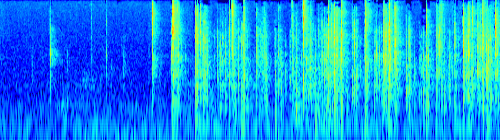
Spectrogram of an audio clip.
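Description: A large soft plastic bag with green and red printed text, apparently filled with soft contents, is held in both hands with bare fingertips and shaken and squeezed. After a quiet start, dense bright crinkles and sharp crackles build and continue to the end.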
